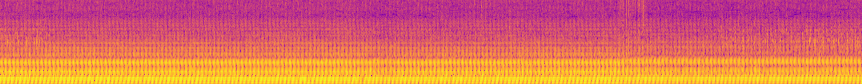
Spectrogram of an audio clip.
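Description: Steady electrical mains hum, a buzzy tone with many overtones that holds unchanged.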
